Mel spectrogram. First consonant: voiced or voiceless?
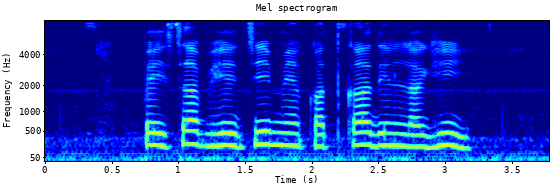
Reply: voiceless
